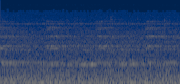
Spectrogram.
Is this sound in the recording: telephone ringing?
no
